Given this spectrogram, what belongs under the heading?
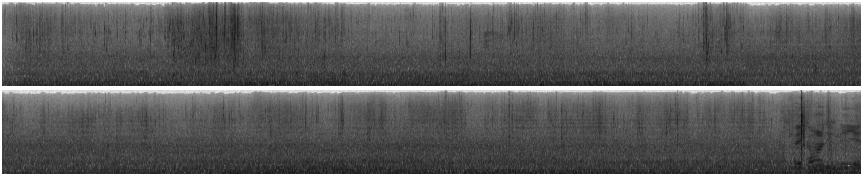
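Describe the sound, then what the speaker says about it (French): Water on the Danube river in Budapest laps and sloshes steadily for a long stretch under heavy wind rumble on the microphone, with occasional faint splashes. "clapotis, Danube."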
